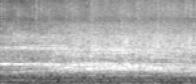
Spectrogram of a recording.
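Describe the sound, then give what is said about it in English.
An audience applauds at a football club gathering with a steady, even rush of clapping that holds at a moderate level for about two seconds. “That definitely deserves a round of applause.”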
